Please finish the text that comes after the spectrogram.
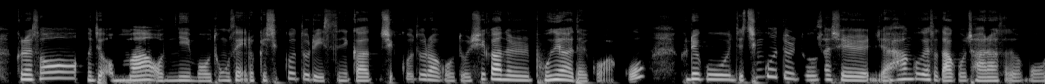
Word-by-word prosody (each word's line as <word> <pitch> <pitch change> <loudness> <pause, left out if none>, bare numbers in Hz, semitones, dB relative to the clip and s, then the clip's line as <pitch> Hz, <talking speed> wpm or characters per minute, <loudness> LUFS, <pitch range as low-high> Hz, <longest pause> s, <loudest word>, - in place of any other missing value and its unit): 그래서 280 +5 +3
인제 195 - 0
엄마, 190 +3 +4
언니, 180 -1 -1
뭐 165 -1 -3
동생 185 +3 -3
이렇게 185 -2 -5
식구들이 235 -2 -4
있으니까 175 +1 -2
식구들하고도 175 - -3
시간을 215 -4 +4
보내야 210 0 +4
될 150 - -3
것 - - -9
같고 355 +3 -4 0.3
그리고 230 -2 +2
이제 195 -2 -3
친구들도 275 - -3
사실 190 -5 +1
인제 - - -4
한국에서 230 0 +1
나고 175 +1 +2
자라서 170 -1 -1
뭐 165 -2 -7
200 Hz, 355 characters per minute, -23 LUFS, 180-230 Hz, 0.3 s, 엄마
